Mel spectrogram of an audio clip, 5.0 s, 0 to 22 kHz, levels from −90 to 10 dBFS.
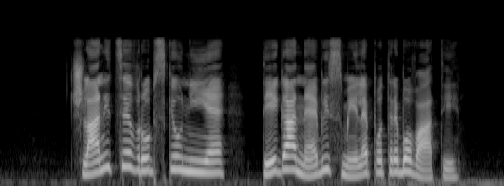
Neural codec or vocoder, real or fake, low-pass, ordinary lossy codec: none; real; 9.9 kHz; none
